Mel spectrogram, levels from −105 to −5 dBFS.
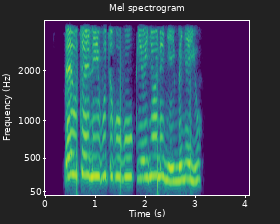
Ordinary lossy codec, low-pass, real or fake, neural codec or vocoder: MP3, 32 kbps; 3.6 kHz; fake; autoencoder, 48 kHz, 128 numbers a frame, DAC-VAE, trained on Japanese speech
